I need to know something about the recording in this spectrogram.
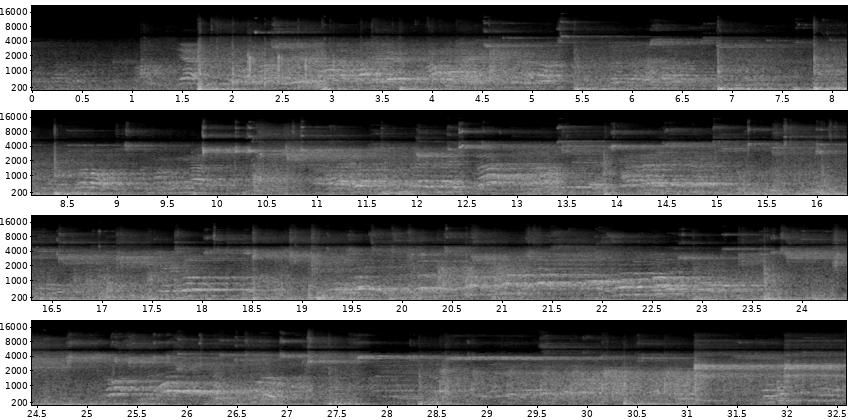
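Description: Indoor basketball game in a large, echoing gym: the ball bouncing on the hardwood floor amid indistinct voices of players and spectators. It is hushed for about the first second and a half, then the voices and bouncing pick up as play resumes.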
